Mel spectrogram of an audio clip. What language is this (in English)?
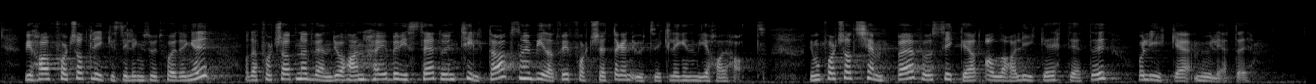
Norwegian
